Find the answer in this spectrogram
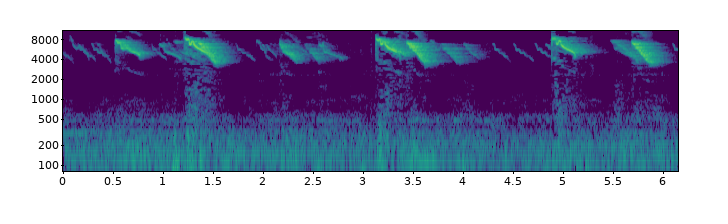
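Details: Breeding female white-eye calling for the male, giving loud high descending slurred notes in pairs spaced about a second apart, with quieter twitters and low hum behind.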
